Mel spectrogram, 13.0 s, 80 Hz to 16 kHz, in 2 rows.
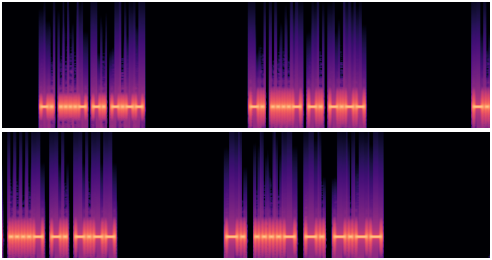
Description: Morse code, heard as a keyed tone, about 32 wpm, 700 Hz. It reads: N4NY N4NY N4NY N4NY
